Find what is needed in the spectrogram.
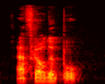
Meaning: on edge, raw, very sensitive, emotional
- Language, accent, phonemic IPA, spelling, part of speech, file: French, France, /a flœʁ də po/, à fleur de peau, adjective, LL-Q150 (fra)-à fleur de peau.wav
